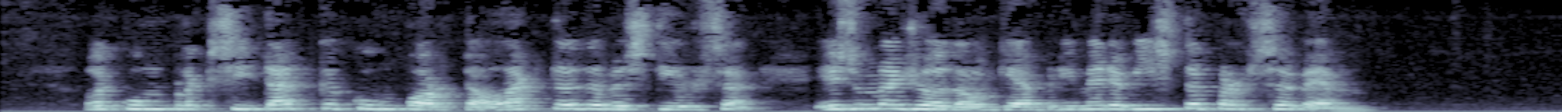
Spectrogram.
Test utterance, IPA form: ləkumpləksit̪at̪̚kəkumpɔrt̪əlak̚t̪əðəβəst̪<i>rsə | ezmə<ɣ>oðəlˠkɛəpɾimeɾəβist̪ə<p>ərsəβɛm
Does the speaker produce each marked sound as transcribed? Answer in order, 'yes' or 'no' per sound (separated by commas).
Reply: yes, no, yes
